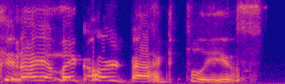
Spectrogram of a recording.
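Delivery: speaking through giggles. Retelling a woman's request to get her card back, imitating her laughing while talking. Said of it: "She's actually laughing".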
